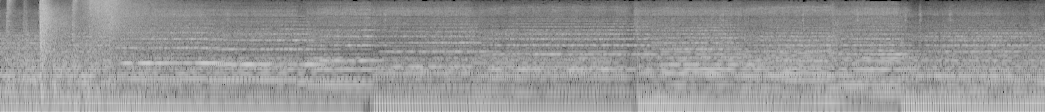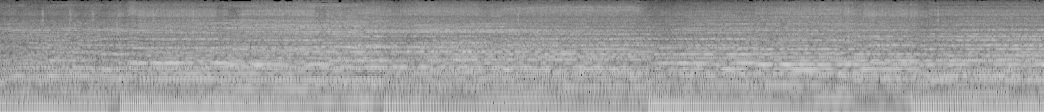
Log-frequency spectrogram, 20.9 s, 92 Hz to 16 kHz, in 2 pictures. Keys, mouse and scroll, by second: 0.6 right click, 9.1 double click, 14.4 scroll down 1, 14.6 alt+scroll up 1, 15.2 alt+scroll up 1, 18.8-20.2 alt+scroll down 1, 20.3-20.8 alt+scroll down 3.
